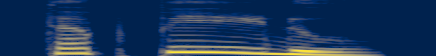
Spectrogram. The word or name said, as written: ಟಪ್ಪೆಯಿಡು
